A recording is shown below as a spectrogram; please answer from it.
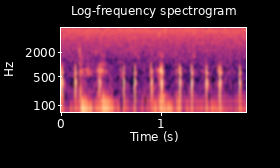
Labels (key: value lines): label: biophony, knock croak
recorder: SoundTrap 300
